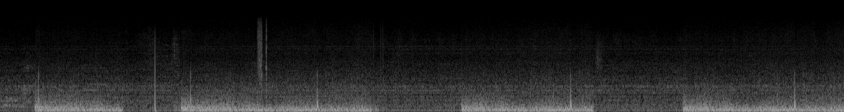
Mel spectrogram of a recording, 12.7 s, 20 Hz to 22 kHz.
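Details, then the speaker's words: Normal subject, stethoscope diaphragm over the lung bases on both sides: soft, low rustling breath sounds, normal vesicular breathing. "แล้วก็เช่นกันที่ชายปอดทั้ง2ข้างเราจะได้ได้ยินvesicularbreathSoundเท่า"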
